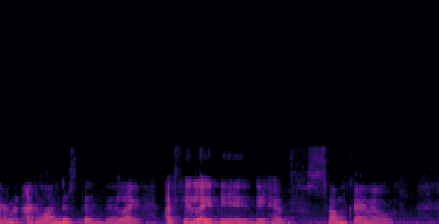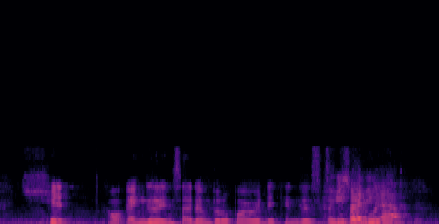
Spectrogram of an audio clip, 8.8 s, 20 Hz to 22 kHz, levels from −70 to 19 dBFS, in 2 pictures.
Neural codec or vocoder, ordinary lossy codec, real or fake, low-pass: codec, 16 kHz, 4 kbps, FreqCodec, smaller model; none; fake; none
